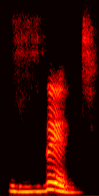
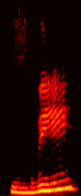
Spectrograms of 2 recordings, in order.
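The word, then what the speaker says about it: Z: here we ক্যান সি two pronounce like জি এন্ড জেড American say জি but British say জেড ব্রিটিশরা জেড বলে এবং আমেরিকানরা জি বলে so both R correct you ক্যান সে অর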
